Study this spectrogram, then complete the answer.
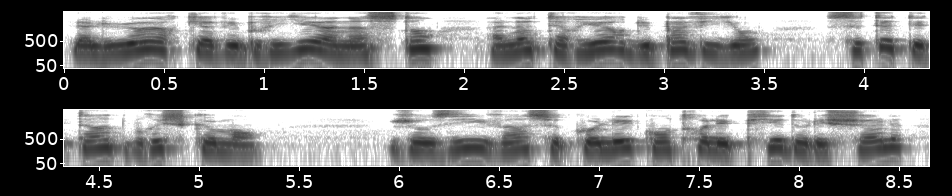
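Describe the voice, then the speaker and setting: A woman narrating a classic novel as an audiobook, with a mellow, warm tone at a middle pitch. Her reading is measured and expressive, shaping each sentence like a storyteller. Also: husky. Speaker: audiobook reader.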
